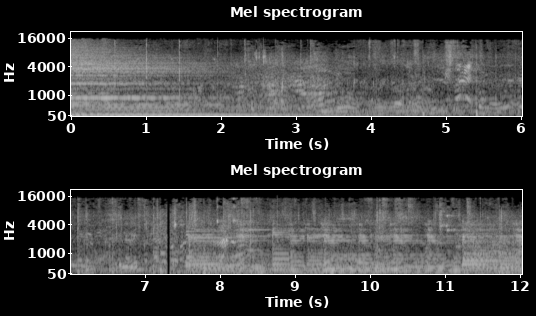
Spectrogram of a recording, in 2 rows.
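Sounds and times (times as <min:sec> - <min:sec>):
background music with held notes: 0:00.0 - 0:02.4.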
